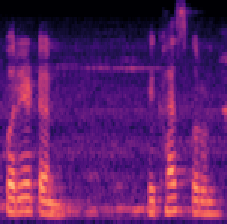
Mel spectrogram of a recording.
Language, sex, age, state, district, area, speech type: Marathi, female, 45-60, Maharashtra, Nanded, rural, spontaneous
